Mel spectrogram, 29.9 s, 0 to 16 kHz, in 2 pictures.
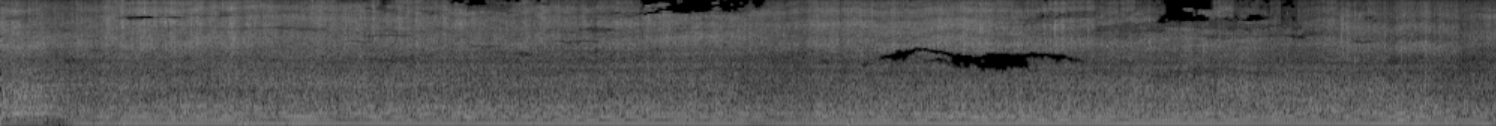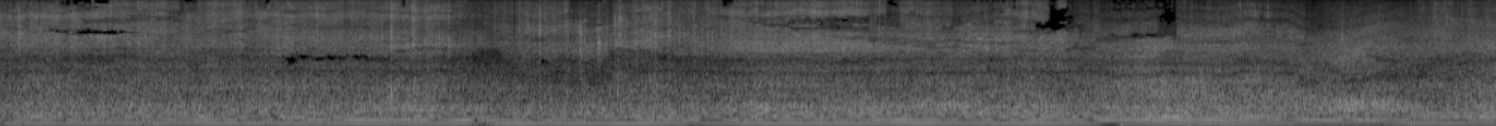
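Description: Stiga Twinclip 950 SQ AE cordless mower running as it cuts grass, its motor and double-layered blade whirring at a steady, constant pitch.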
